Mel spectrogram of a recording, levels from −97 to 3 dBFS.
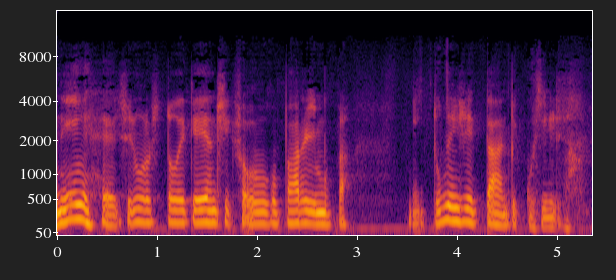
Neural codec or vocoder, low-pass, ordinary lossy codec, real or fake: autoencoder, 48 kHz, 32 numbers a frame, DAC-VAE, trained on Japanese speech; 14.4 kHz; MP3, 48 kbps; fake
